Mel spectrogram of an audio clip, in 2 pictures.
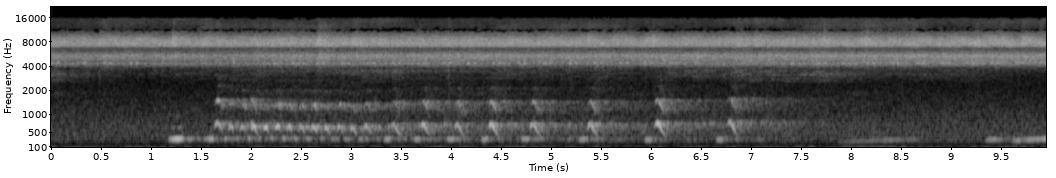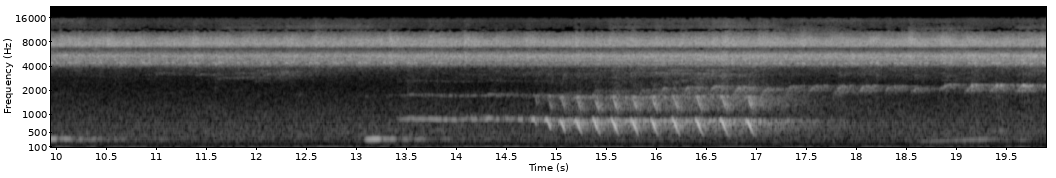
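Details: Wild siamang calls in Ketambe Forest, with a few lar gibbons in the background: a low booming note, then rising whoops and rapid repeated hooting barks stacked in bands, the calling swelling again toward the end over steady high insect drone.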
